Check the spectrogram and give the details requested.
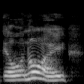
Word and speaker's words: Illinois: ois forming the word Illinois, but once again, that S is silent.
